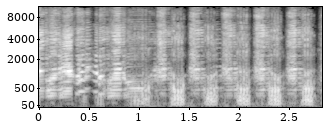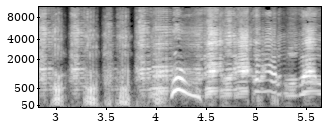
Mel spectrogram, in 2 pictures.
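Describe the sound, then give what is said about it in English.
Pigs grunt and oink in a rapid, continuous series of short, throaty bursts, with a brief rising squeal partway through, loud; the pigs are running around in a pen on a pig farm beside a train track. “And then the pen over on the right-hand side of the track had some pigs running around out there.”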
